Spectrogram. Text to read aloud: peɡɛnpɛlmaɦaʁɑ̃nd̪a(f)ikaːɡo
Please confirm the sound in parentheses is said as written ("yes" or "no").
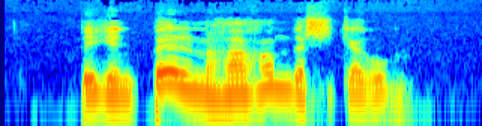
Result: no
